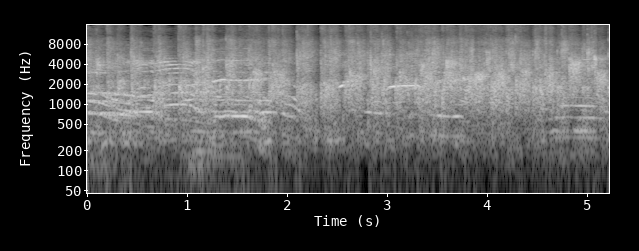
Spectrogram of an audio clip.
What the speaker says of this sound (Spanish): Aplausos para Rosmarie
